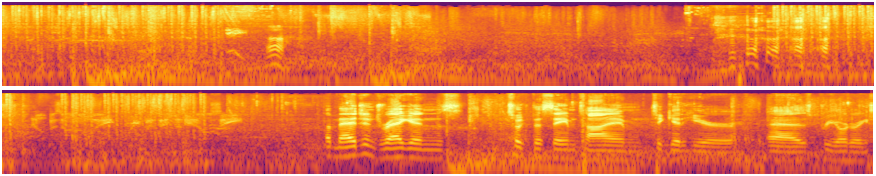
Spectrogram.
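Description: Gunshots crack and boom in quick bursts.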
